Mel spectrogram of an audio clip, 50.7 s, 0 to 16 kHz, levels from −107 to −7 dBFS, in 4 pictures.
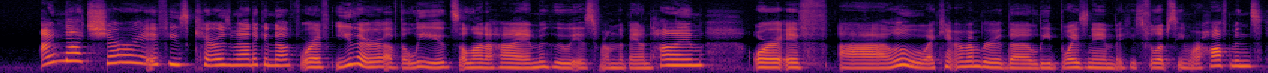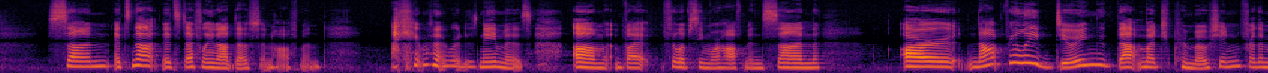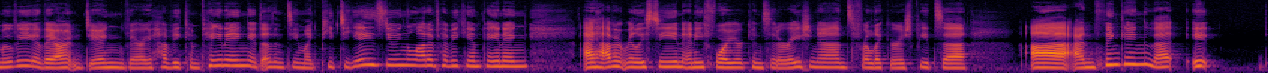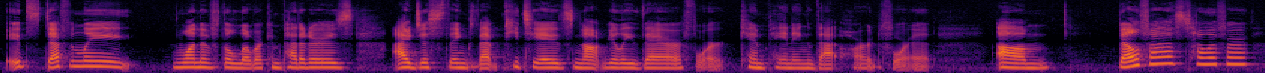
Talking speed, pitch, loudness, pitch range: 150 wpm, 210 Hz, -43 LUFS, 195-250 Hz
